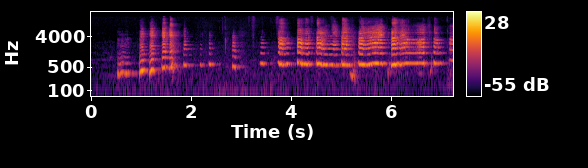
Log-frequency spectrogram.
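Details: Baby chimpanzee making drawn-out, wavering whimpers broken by sharp higher squeaks, building into a long, continuous, pulsing cry near the end, indoors.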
